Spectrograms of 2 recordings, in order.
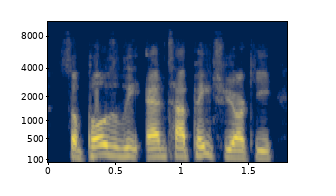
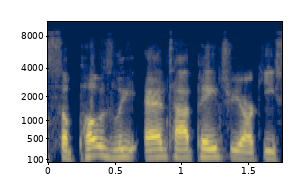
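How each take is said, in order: First: The word supposedly is said with strong emphasis. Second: The word supposedly is said without special emphasis.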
